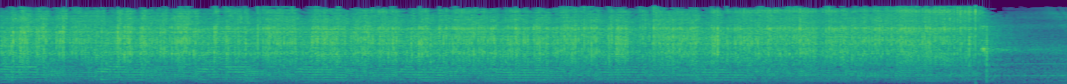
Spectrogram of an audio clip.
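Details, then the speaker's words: HTP Revolution aluminium pulsed-MIG weld on a coffee pickup truck frame, double pulse at the machine's basic default setting, torch weaved and pushed forwards: steady welding crackle whose pitch rocks between high and low about three times a second, normal. "so that's the double pulse you can see where it's change the frequency of the pulse and all sorts of stuff but that's just the basic as the machine sort of comes setting for that"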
